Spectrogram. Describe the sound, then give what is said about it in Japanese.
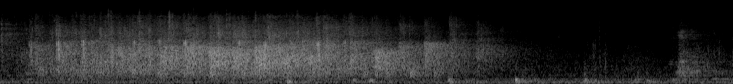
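An audience at a morning worship service honoring the elderly claps steadily to welcome a speaker, a dense wash of many hands that swells for a few seconds and then gradually thins and fades out, with no voices. “拍手を持って迎えましょう。”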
